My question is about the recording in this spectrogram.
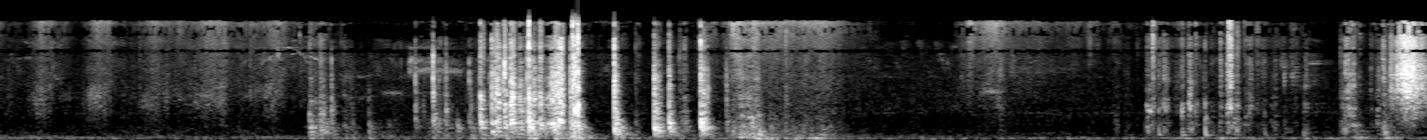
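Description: Clattering and rustling as a backyard storage shed's door is opened and things inside are handled, loudest from about three seconds in and again near the end, over a low wind rumble on the microphone.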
